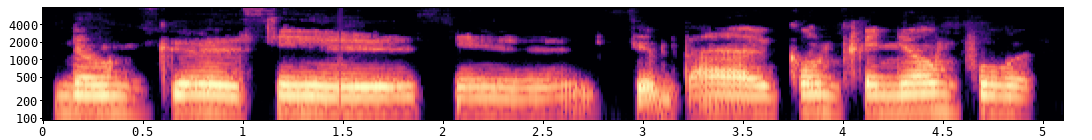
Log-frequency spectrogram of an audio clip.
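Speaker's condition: Dystonia; receives injections, more pain before injection, improved balance, no longer falls

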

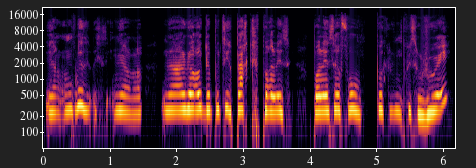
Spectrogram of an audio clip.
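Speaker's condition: Down syndrome, trisomy 21

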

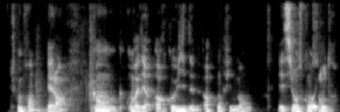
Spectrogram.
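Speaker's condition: No condition

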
